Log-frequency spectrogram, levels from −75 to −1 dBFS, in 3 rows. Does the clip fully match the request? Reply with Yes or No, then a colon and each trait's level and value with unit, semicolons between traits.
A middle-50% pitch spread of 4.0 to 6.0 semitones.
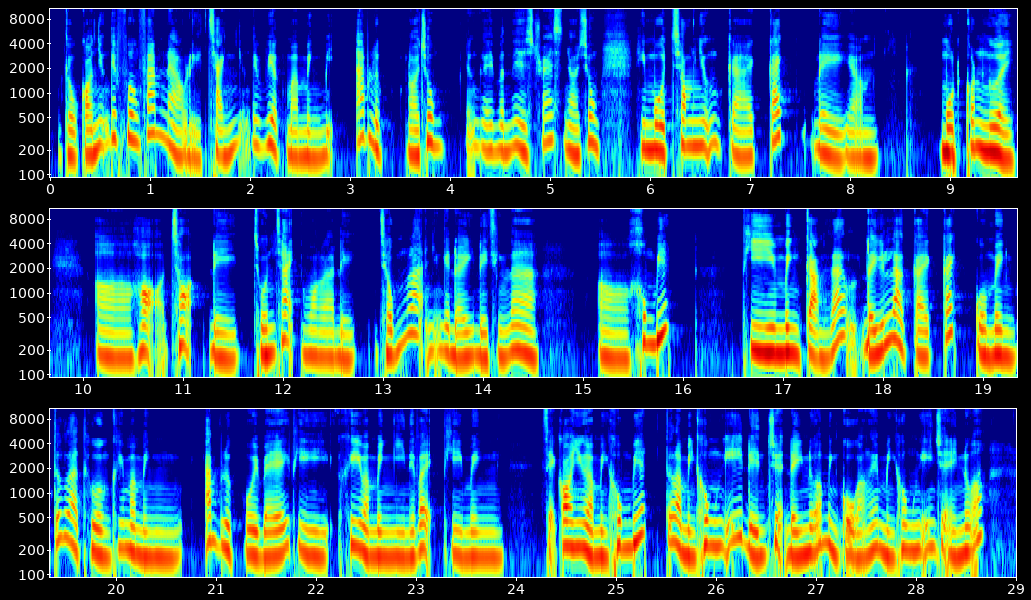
Yes: average, 4.8 semitones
